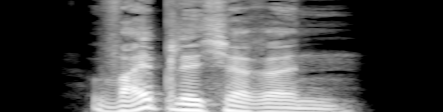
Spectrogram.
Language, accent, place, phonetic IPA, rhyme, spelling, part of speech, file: German, Germany, Berlin, [ˈvaɪ̯plɪçəʁən], -aɪ̯plɪçəʁən, weiblicheren, adjective, De-weiblicheren.ogg
- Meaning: inflection of weiblich: 1. strong genitive masculine/neuter singular comparative degree 2. weak/mixed genitive/dative all-gender singular comparative degree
